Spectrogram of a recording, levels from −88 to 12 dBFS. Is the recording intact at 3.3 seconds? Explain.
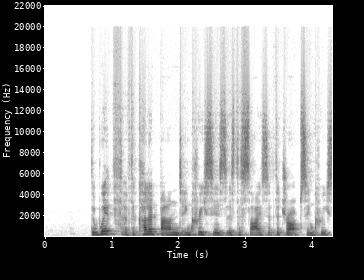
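No. Just after "band increases as the", from 3.06 to 3.43 s, the speech and the background noise drop together by about 6 dB, then come back up, each step abrupt rather than faded. This is a sudden gain jump: the digital gain likely switched from one sample to the next with no ramp, so the whole signal changes level at once. Because the noise floor moves with the speech, it doesn't sound like the talker getting quieter.

The speech at 3.3 s also has a plainly audible breathy, grainy edge, and nothing is present above 20.2 kHz. This points to Bluetooth LC3 compression, at a rate that fits about 48 kbps with 10 ms frames. The codec likely discards much of the fine upper-spectrum detail and fills those regions with shaped noise, which makes the treble sound hazy and granular rather than clean.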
